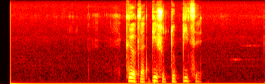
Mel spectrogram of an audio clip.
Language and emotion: Russian, angry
